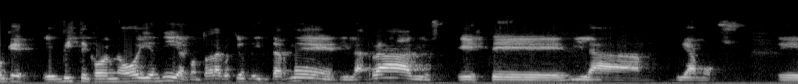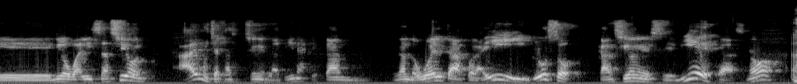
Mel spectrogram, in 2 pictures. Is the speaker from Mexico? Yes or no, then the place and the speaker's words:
no; Argentina; siempre la frase cuando decía soy de Argentina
